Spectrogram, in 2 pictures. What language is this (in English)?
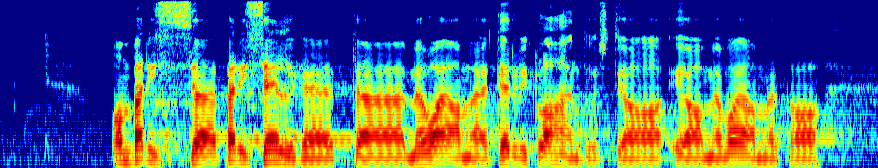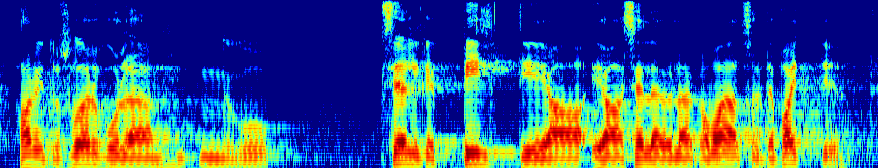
Estonian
